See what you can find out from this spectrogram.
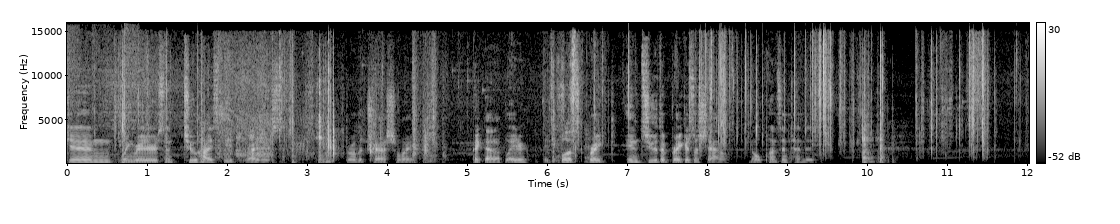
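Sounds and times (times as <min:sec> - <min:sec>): foil wrapper crinkling: 0:07.7 - 0:12.0.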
